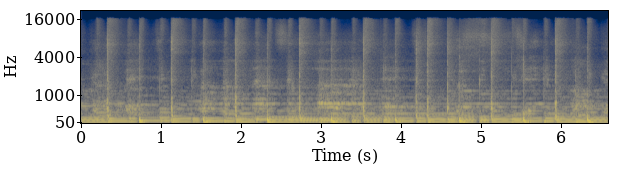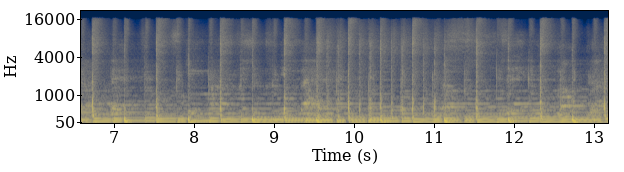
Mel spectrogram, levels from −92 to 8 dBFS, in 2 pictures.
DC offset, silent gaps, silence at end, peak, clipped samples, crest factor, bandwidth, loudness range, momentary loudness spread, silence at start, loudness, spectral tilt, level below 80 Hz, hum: under 0.1%; none; 0 s; 0 dBFS; under 0.1%; 16 dB; 17 kHz; 1 LU; 2 LU; 0 s; -17 LUFS; -5.5 dB/octave; -24 dBFS; none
